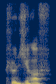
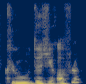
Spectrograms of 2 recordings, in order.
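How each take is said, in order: First: The final 'le' sound is dropped. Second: The final 'le' sound is fully pronounced. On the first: "we can say Clou de Girofle. You are not obliged to pronounce the L and the E" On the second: "if you have to pronounce it really well"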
